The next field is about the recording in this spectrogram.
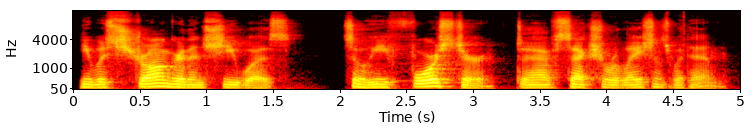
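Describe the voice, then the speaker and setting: A man's voice: medium pitch, moderate pace. A man hosting a Bible reading, moving between plain reading and casual, explanatory commentary. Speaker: host of a daily Bible reading series. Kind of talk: scripture reading with informal commentary.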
